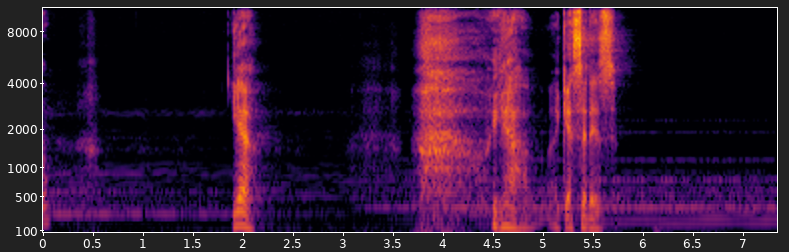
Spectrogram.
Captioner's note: sighs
